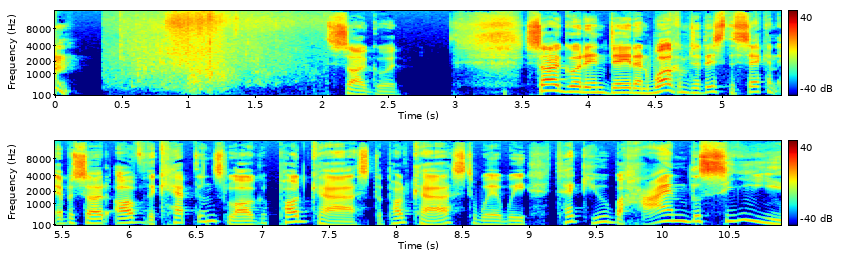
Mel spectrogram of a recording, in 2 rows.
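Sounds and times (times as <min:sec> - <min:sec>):
ocean wave sound effect: 0:00.4 - 0:02.1
speech: 0:02.1 - 0:10.8.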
